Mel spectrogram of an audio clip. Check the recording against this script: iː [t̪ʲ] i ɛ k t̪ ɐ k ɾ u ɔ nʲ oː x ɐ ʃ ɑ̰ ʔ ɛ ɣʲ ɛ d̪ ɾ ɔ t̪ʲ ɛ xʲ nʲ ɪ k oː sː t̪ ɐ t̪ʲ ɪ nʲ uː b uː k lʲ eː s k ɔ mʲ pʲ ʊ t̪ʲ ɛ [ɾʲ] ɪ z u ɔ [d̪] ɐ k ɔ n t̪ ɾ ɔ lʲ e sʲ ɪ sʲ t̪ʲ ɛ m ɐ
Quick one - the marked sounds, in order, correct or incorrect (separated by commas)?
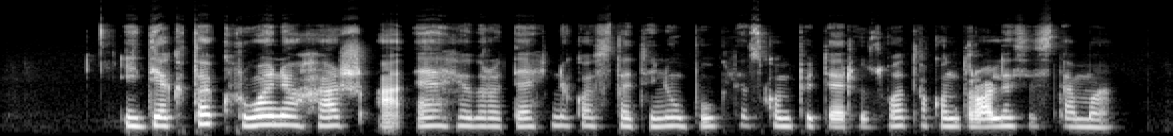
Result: incorrect, correct, incorrect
